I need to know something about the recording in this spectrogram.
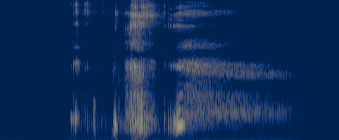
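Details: Person with a cold sneezing: a single sneeze with short catching in-breaths, then a sharp explosive burst trailing off in a hiss.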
